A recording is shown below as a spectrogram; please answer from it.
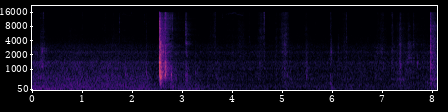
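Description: Faint, scattered light clicks and clinks of small objects being handled, over a low steady hum.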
